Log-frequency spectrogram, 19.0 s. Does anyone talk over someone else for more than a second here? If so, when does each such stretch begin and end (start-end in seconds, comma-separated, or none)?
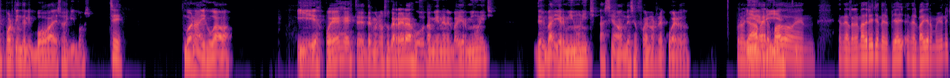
14.9-16.1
